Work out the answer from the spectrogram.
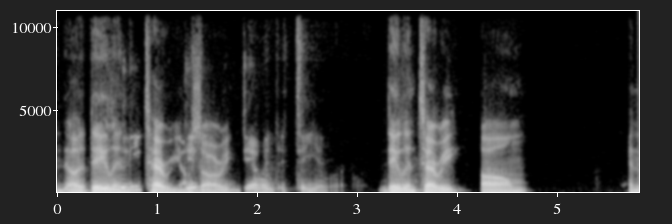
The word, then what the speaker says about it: Dalen Terry: Was traded to the Bulls for, how you say his name, Darren Tyler? Yeah, Dalen Terry.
